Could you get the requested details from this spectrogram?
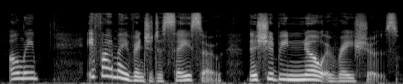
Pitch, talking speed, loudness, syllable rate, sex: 220 Hz, 195 wpm, -18 LUFS, 6.4 syllables/s, female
